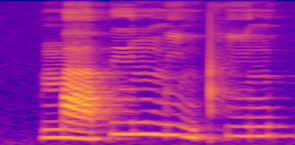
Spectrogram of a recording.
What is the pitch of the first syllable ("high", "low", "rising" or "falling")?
low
